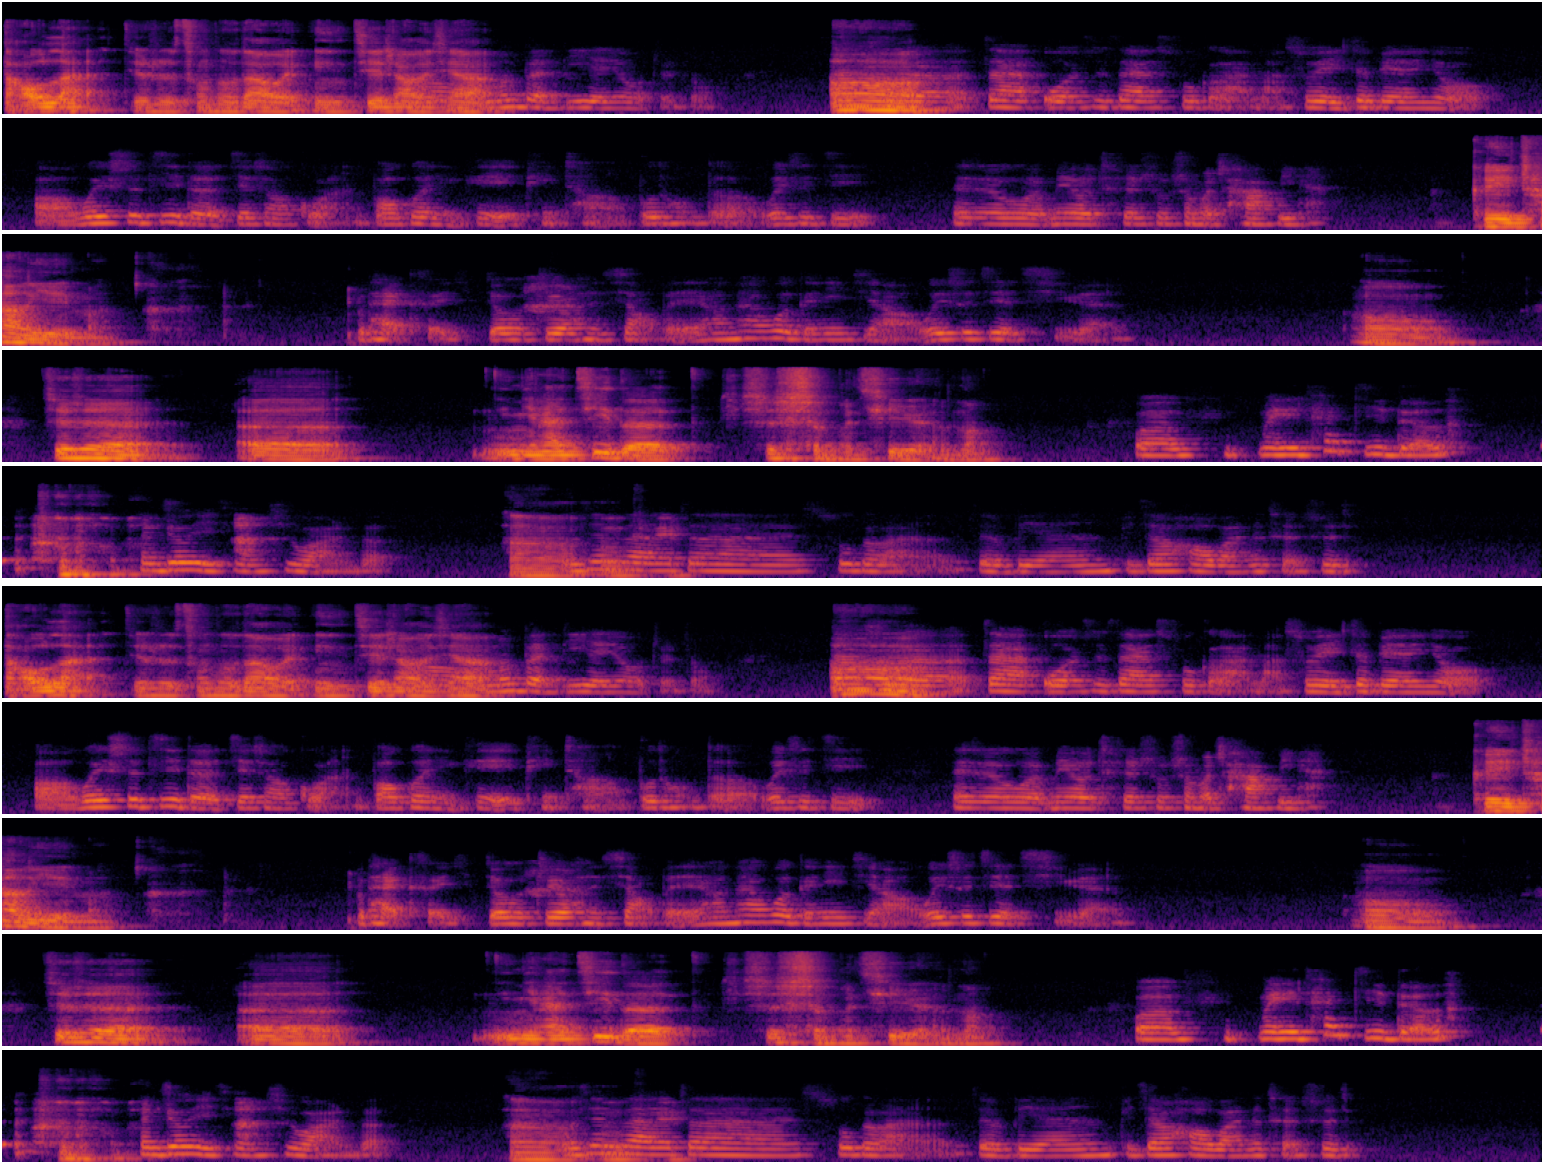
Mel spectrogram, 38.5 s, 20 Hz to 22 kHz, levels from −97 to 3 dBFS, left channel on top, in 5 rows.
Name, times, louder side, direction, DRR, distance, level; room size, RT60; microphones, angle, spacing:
voice 1, 0.0-2.5 4.1-4.6 15.1-16.0 22.1-22.7 23.3-24.0 24.3-24.9 25.5-26.5 26.8-28.1 31.0-31.5 33.3-33.9, left 2 dB, 60° left, 1.9 m, -31 dB
voice 2, 2.0-3.5 4.1-7.4 7.9-12.0 12.5-14.3 17.2-21.0 28.8-29.1 29.4-30.4 30.9-31.1 31.5-32.7 33.6-37.5, right 2 dB, 30° right, 0.9 m, -39 dB
5.9 x 4.2 x 5.5 m
head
